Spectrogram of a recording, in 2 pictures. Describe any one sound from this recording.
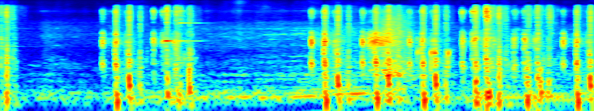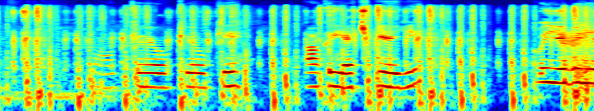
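Rapid hits sound as a game character swings a weapon.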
